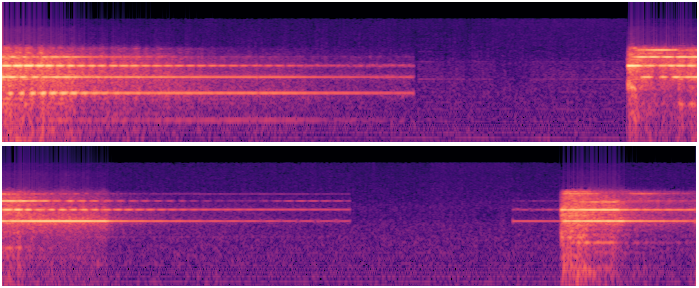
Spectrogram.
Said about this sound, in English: if you would be so kind, brother, to chime us out, greatly appreciate it.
